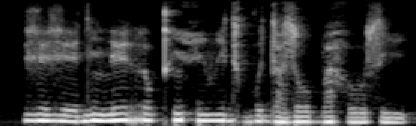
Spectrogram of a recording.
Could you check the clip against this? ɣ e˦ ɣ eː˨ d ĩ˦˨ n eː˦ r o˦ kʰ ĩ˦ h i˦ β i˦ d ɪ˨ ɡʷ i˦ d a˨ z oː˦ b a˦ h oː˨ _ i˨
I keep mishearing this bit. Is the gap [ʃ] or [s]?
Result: s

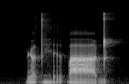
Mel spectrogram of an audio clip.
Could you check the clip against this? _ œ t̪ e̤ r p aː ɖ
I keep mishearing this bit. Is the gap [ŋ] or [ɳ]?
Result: ɳ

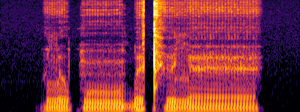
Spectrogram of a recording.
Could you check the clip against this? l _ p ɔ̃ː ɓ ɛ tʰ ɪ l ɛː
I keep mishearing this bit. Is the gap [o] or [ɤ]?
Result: ɤ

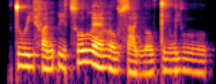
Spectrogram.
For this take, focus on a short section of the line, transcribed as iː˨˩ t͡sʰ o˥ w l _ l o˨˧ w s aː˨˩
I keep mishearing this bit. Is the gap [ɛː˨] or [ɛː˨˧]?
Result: ɛː˨˧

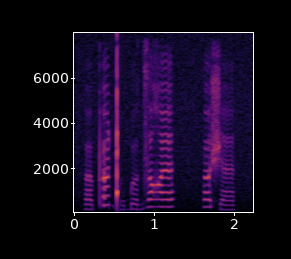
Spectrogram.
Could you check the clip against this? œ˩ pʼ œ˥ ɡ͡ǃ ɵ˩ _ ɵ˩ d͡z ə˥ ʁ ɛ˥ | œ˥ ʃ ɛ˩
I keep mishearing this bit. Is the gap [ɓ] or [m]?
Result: ɓ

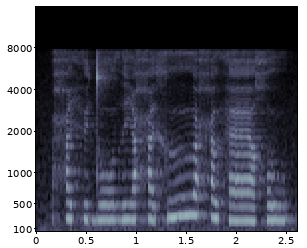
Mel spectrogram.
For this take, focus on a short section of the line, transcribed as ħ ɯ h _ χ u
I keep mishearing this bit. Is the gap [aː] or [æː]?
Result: æː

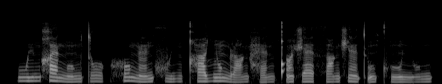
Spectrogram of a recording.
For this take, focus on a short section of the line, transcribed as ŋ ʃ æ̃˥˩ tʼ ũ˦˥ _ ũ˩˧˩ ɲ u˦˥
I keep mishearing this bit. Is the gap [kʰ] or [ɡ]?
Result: kʰ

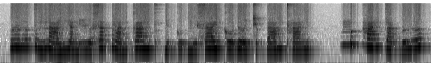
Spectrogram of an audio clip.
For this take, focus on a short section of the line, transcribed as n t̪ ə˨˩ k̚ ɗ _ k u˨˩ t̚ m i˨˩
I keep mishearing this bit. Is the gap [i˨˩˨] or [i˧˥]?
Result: i˨˩˨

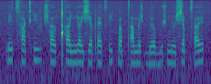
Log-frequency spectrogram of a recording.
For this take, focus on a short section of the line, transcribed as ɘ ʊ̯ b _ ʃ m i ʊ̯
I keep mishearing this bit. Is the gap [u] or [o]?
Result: u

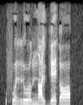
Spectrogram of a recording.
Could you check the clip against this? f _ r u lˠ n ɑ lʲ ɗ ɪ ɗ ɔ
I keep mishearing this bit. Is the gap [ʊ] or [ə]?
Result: ʊ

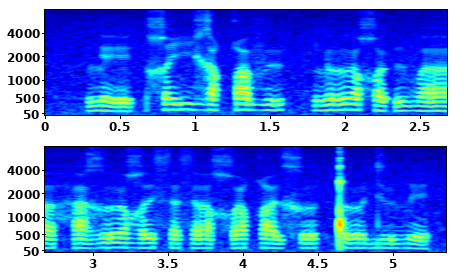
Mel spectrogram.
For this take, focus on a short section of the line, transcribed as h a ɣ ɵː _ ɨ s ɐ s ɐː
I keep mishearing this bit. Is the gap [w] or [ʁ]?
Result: ʁ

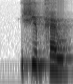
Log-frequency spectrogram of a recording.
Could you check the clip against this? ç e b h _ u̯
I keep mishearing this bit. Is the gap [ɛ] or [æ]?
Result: æ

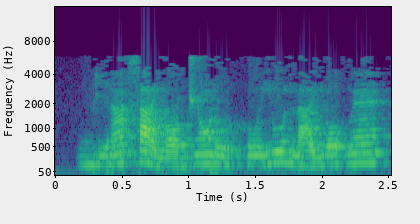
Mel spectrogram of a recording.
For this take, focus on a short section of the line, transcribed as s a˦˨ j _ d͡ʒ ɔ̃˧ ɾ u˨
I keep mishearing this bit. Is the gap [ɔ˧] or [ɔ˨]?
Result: ɔ˨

